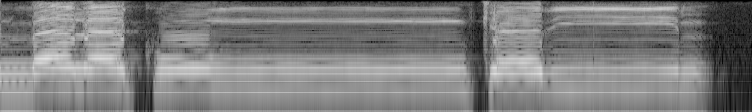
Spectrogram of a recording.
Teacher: انا بخفي النون في نفسها وبعدين اكون مجهز للكاف للحرف اللي بعدها · Term: إخفاء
